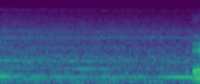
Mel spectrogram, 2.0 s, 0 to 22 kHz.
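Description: Shop dust collector shutting off after its 15-second run-on delay, the motor and impeller winding down with a faint whine that falls in pitch.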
